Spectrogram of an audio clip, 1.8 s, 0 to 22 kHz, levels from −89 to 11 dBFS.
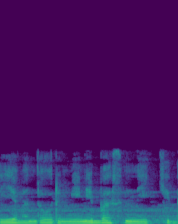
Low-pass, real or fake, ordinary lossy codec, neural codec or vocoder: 7.2 kHz; real; none; none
